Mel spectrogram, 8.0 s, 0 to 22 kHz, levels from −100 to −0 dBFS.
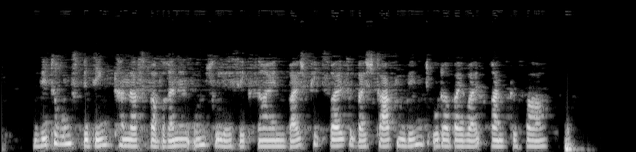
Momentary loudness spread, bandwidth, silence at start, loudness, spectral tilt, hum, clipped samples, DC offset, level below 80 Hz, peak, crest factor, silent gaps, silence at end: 5 LU; 5 kHz; 0.45 s; -19 LUFS; -12 dB/octave; none; under 0.1%; under 0.1%; -40 dBFS; -2 dBFS; 16 dB; none; 0.75 s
